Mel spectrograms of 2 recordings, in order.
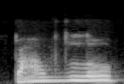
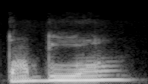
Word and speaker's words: Pablo: Uh, what's the real pronunciation for your name, please? Pablo. Pablo.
